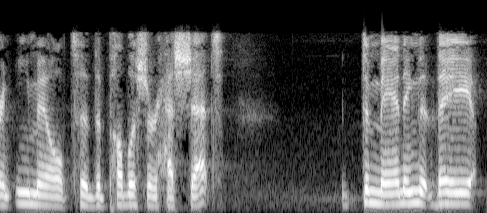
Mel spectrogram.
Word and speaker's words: Hachette: And I full disclosure, I thought it was Hatchet the whole time. Okay, well, whatever. It's Hachette. I mean, I've heard other people pronounce it. I know that it's with a soft CH.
